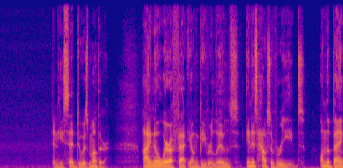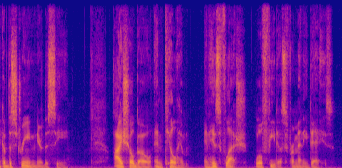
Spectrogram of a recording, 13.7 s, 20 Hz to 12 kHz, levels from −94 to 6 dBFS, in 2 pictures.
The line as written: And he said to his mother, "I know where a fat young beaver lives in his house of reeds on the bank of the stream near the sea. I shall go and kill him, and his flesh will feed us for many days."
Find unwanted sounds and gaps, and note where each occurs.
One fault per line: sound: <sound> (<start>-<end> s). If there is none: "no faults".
no faults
